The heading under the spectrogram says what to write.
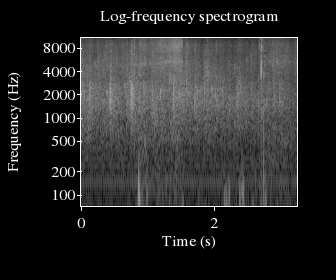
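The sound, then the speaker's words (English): A crowd claps together, a steady wash of many hands with a few sharper individual claps standing out, sustained and fairly soft throughout without any voices. “I want to give them a round of applause.”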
